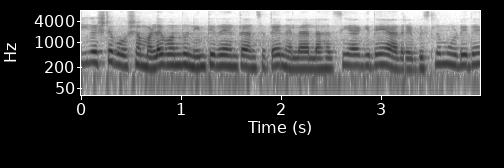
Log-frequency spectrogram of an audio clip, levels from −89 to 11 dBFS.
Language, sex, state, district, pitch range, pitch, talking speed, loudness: Kannada, female, Karnataka, Shimoga, 195-230 Hz, 220 Hz, 210 wpm, -15 LUFS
